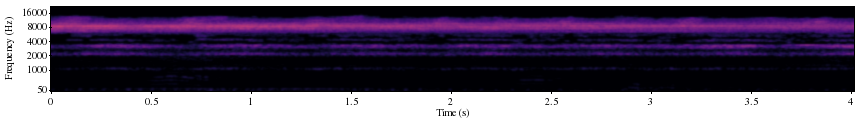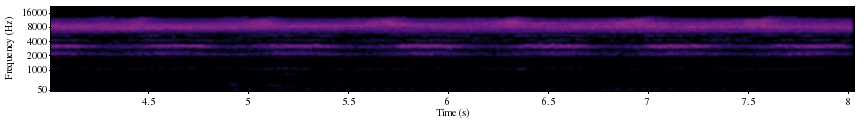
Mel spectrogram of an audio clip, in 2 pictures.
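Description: Steady, shrill chorus of forest insects, several overlapping drones at different pitches, with a faint regular pulsing in the highest one.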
